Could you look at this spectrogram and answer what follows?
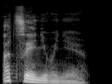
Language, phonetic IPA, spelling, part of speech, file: Russian, [ɐˈt͡sɛnʲɪvənʲɪje], оценивание, noun, Ru-оценивание.ogg
- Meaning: evaluation, assessment (appraisal)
